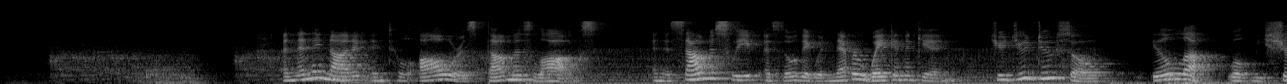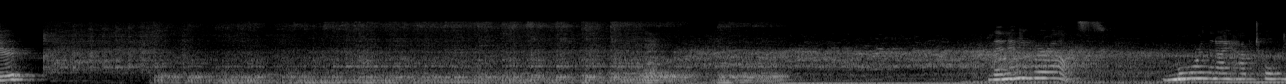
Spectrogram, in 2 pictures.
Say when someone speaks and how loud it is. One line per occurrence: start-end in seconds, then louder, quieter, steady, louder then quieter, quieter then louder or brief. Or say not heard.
2.8-13.1 steady
22.8-25.6 brief.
